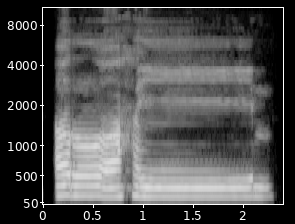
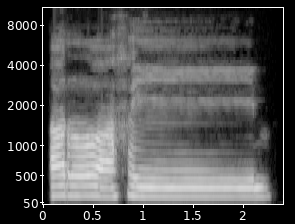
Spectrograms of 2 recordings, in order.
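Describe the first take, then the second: Both takes have the same delivery.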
